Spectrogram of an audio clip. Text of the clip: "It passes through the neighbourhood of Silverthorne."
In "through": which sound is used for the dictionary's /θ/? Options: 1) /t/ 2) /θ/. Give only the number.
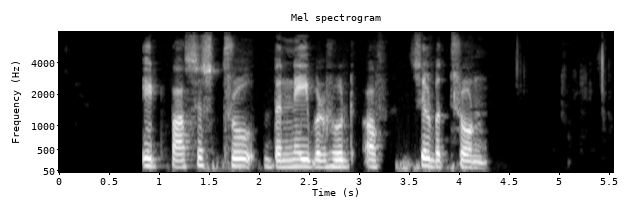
1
